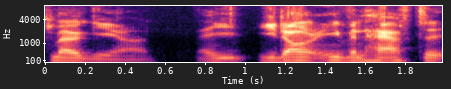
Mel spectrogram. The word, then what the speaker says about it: Mogollon: Well, it's the Mogollon Monster. Well, it's Mogion.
